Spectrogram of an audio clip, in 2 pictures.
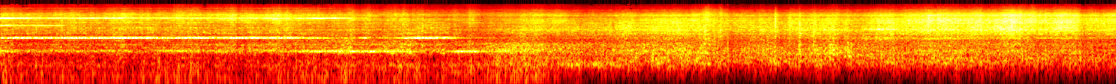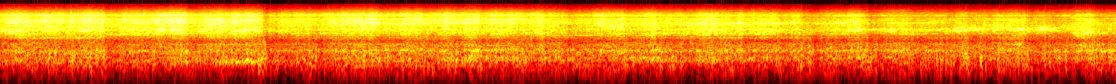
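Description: Matterhorn Gotthard Bahn passenger train running, heard from aboard: the wheels squeal in steady high tones over a deep rumble for about the first six seconds, then the rumble drops away, leaving a steady rolling noise with scattered clicks from the rails.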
